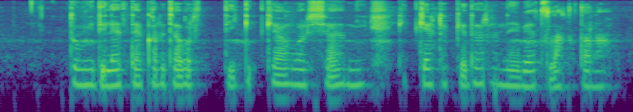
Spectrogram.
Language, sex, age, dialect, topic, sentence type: Marathi, male, 60-100, Southern Konkan, banking, question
